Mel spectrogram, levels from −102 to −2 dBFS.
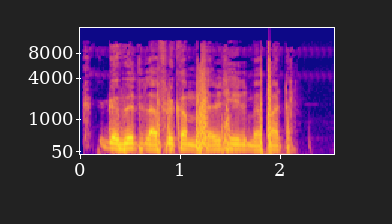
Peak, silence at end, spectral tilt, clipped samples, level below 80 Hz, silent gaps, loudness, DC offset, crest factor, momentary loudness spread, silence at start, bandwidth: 0 dBFS; 0.4 s; -6.5 dB/octave; under 0.1%; -34 dBFS; none; -14 LUFS; under 0.1%; 14 dB; 5 LU; 0.05 s; 11.5 kHz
